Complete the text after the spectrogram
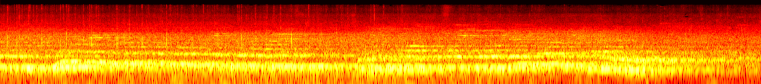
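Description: A large crowd chants loudly in unison in a big echoing arena.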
